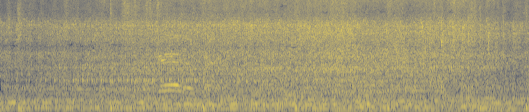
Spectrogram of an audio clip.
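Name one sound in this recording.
A truck engine rumbles steadily close by.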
